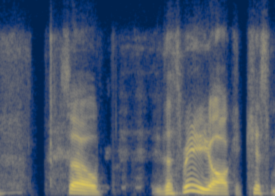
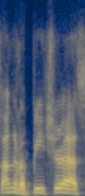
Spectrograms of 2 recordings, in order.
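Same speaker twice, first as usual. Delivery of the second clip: retold threat; 7 semitones higher than usual. Retelling the crazy woman's threat, mock-angry. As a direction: imitate an irate woman, pitched up.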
